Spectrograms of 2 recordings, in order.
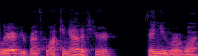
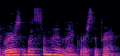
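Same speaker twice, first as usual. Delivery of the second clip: ordinary talk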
